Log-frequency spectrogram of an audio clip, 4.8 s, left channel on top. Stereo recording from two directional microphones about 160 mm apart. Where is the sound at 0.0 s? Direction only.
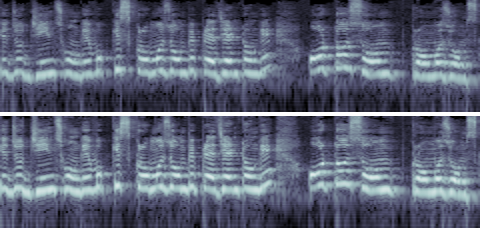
35° right (ahead or behind).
